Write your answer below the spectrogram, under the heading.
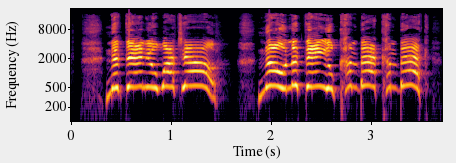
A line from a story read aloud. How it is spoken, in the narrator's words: the kid screamed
